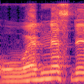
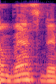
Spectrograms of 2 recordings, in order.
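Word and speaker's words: Wednesday: वेंस डे ऐसे लिखेंगे इसमें डी साइलेंट है इसको वेडनेसडे नहीं पढ़ना वेंस डे पढ़ना है बुध का दिन वेनसडे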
